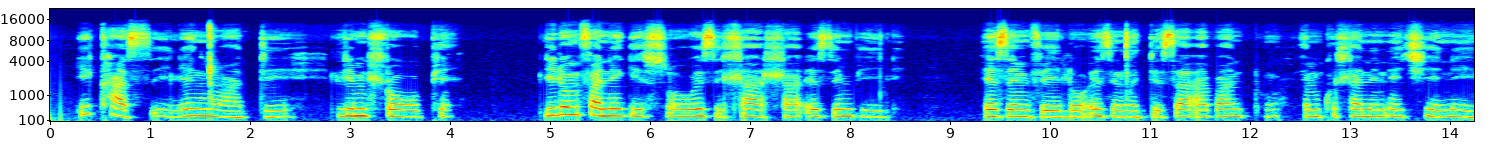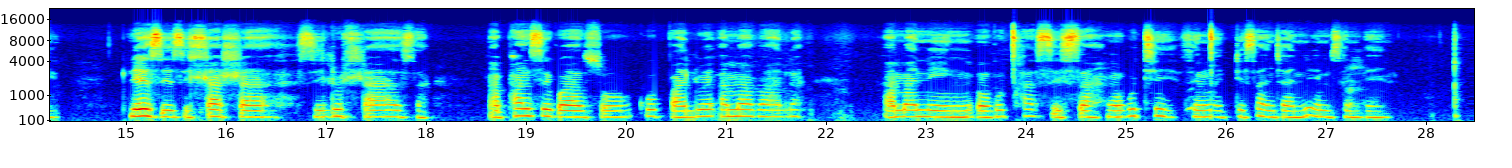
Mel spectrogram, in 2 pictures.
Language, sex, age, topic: North Ndebele, female, 25-35, health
